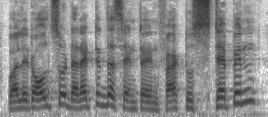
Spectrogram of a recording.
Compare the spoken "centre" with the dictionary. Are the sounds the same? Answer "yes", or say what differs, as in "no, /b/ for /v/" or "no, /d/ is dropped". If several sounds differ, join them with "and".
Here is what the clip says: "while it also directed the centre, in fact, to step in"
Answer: yes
